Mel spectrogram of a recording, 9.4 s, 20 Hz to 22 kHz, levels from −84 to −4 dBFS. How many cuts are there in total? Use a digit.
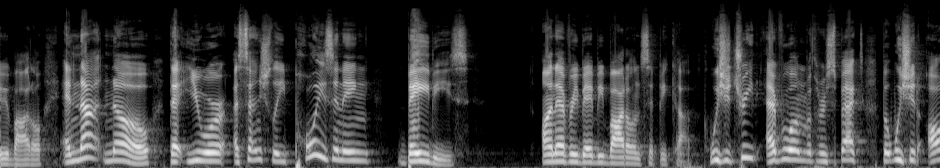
1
